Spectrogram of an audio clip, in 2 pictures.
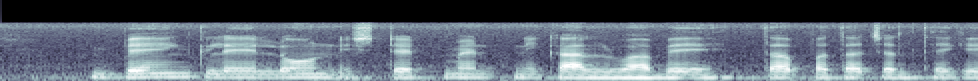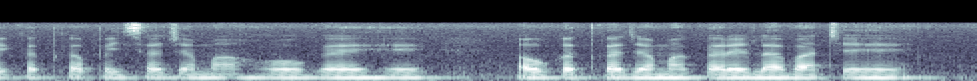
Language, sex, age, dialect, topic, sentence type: Chhattisgarhi, male, 56-60, Central, banking, statement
